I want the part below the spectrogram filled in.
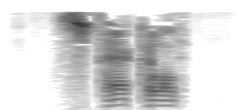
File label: "speckled", english; adjectives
